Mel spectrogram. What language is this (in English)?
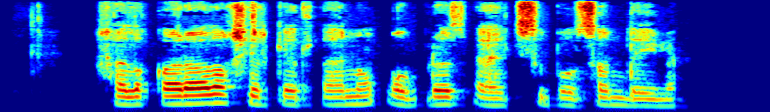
Uyghur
